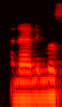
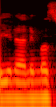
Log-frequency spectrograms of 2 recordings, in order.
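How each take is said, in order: First: The word begins with a plain vowel sound. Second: The word begins with a 'yoo' sound. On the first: The speaker calls it wrong. "अनैनिमस नहीं होता" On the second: The speaker calls it right. "यूनानिमस होता है"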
